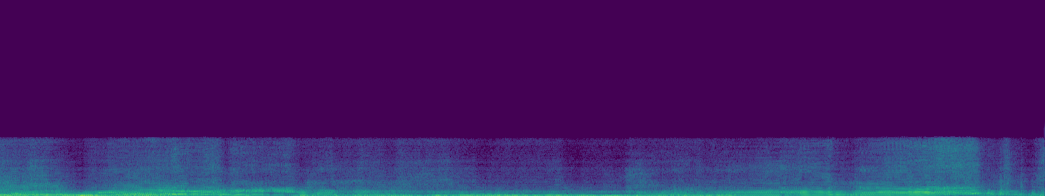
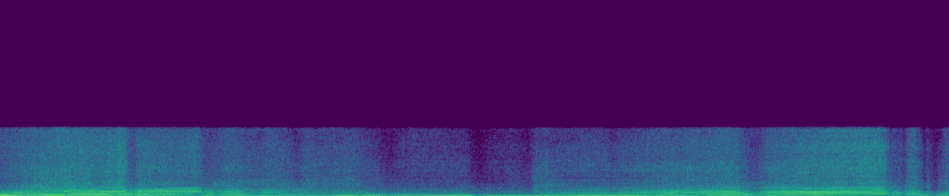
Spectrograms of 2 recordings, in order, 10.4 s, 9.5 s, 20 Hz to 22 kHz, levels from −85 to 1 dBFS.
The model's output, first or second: first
